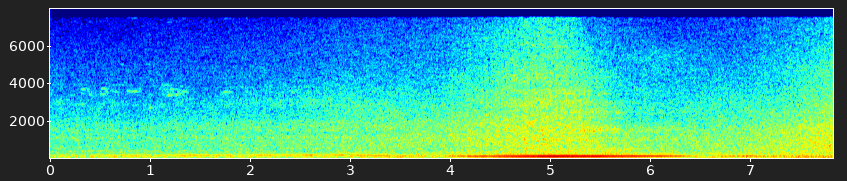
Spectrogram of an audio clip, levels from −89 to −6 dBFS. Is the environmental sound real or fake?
real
